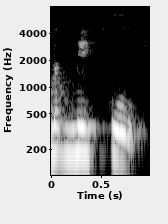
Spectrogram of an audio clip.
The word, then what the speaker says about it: Micu: you say your name it's Miku Okay Google says it's pronounced Like Caillou Miku okay bear with me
